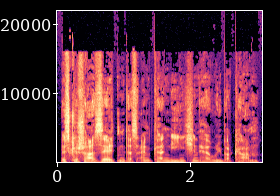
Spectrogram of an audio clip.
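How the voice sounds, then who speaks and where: A man reading a children's story aloud in a slow, gentle way. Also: extremely low pitch, vocal fry, husky, no room sound, studio quality.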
